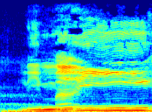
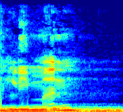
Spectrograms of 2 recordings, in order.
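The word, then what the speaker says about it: لمن شاء: Nah, jangan sampai kita membaca ikhfa huruf shin kayak gini liman, tapi bacanya hanya sekedar dengung saja. Liman, liman. Nah ini keliru ya. Lebih tepatnya itu harus mendekati ke makhraj ya. Limai gitu ya.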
